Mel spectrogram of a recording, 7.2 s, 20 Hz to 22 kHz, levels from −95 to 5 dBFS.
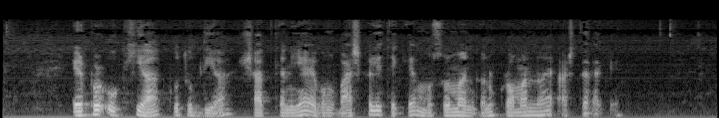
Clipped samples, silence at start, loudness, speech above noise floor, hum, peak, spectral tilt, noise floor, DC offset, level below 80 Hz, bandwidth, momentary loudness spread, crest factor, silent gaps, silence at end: under 0.1%; 0.05 s; -25 LUFS; 27 dB; 50 Hz at -45 dBFS; -6 dBFS; -7 dB/octave; -51 dBFS; under 0.1%; -46 dBFS; 11.5 kHz; 10 LU; 20 dB; none; 0.95 s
